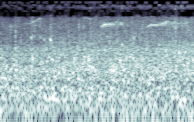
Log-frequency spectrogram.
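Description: Small river flowing past and into a shed, a steady faint rushing of water with no breaks.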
